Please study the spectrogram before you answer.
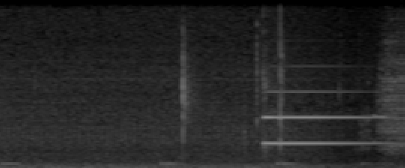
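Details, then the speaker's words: Dental X-ray unit exposure beep while a dental radiograph is taken of a suspicious tooth in an anesthetized dog during a routine dental cleaning: a steady high electronic beep over low room hum. "okay Chelsea's now positioned the U x-ray probe into the dog's mouth and we're going to take a dental x-ray of"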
